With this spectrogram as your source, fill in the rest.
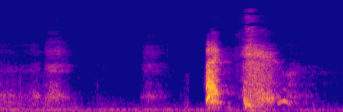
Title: Allergy Sneezes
